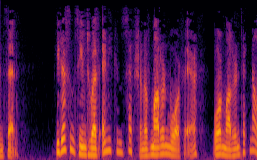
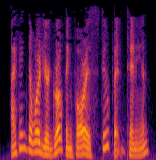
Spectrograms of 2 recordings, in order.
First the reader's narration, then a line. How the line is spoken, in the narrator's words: Colton chuckled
